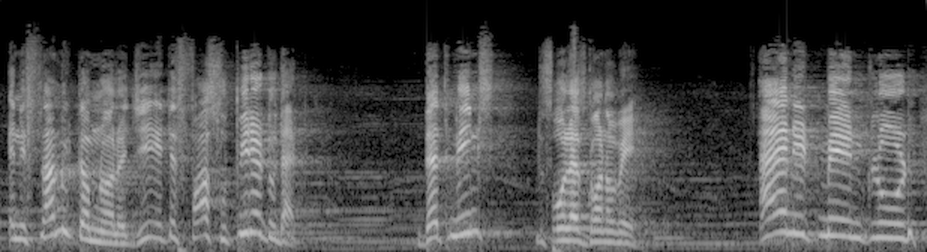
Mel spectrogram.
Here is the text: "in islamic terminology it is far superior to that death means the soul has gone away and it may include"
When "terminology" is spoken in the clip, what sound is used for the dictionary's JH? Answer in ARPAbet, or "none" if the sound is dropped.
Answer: JH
